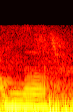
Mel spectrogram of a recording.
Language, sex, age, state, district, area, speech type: Manipuri, female, 45-60, Manipur, Imphal East, rural, spontaneous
